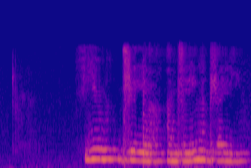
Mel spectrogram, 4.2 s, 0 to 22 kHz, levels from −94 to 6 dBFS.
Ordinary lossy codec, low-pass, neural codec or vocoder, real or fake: Opus, 16 kbps; 7.2 kHz; codec, 16 kHz, 2 kbps, FreqCodec, smaller model; fake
